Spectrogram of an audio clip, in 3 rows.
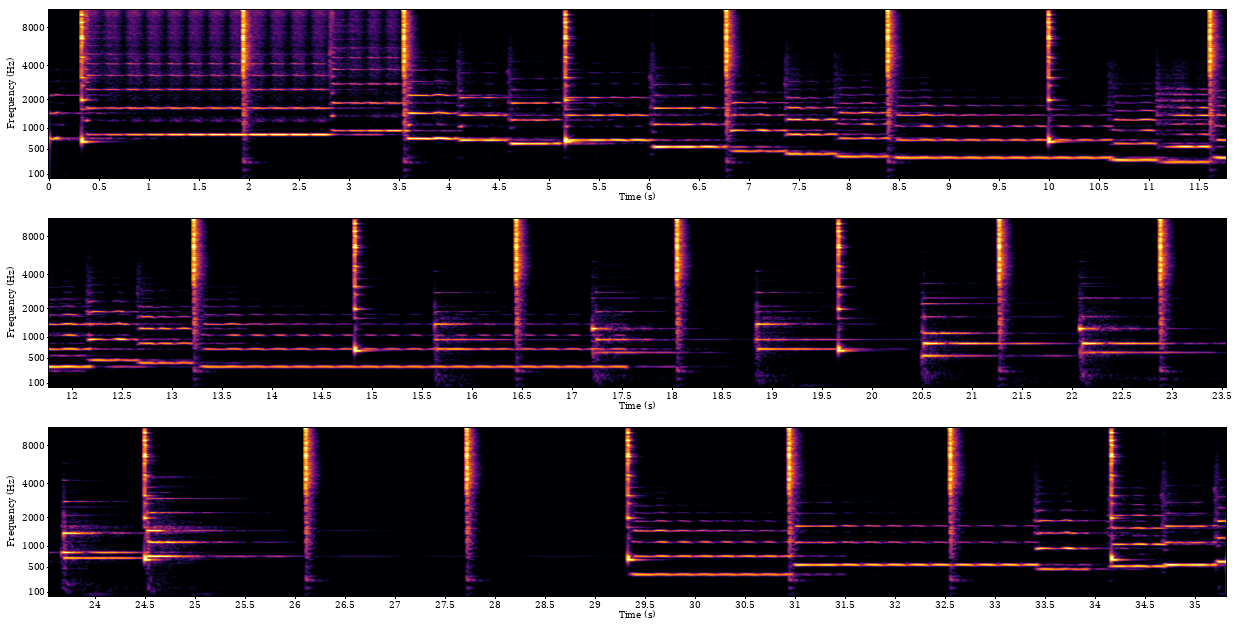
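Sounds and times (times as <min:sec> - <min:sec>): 
slow flute backing track: 0:00.0 - 0:18.2, 0:29.4 - 0:35.3
slow piano backing track: 0:00.0 - 0:26.8, 0:29.3 - 0:35.3.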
